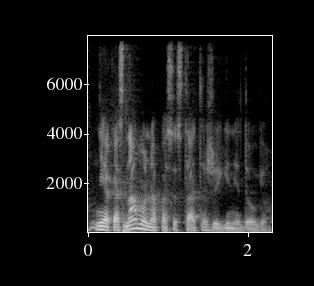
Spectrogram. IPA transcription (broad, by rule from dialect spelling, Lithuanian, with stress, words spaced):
ˈnʲiɛkɐs ˈnɑːmoː nʲɛpɐsʲɪsˈtɑːtʲeː ʒɐɪɡʲɪˈnʲiː dɐʊˈɡʲɛʊ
